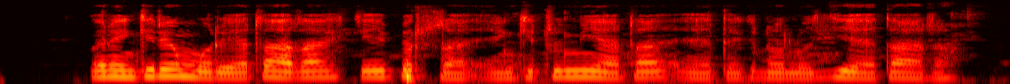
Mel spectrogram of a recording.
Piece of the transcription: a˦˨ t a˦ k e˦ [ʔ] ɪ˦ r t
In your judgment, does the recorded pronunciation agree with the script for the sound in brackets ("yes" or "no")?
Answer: no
